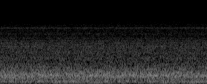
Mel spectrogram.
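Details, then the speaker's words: 52-inch Hunter 1886 limited edition ceiling fan, burnished brass, running on high in reverse at about forward speed: smooth even rush of air being whipped around, no ticking, wobble or rubbing; normal balanced, quiet operation. "See, high moves about as fast on reverse as it does on forward. Hear the air being whipped around."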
